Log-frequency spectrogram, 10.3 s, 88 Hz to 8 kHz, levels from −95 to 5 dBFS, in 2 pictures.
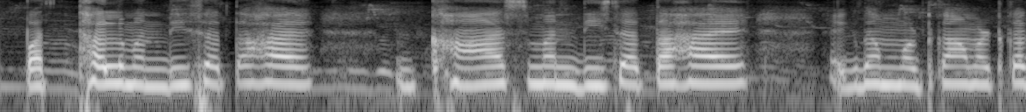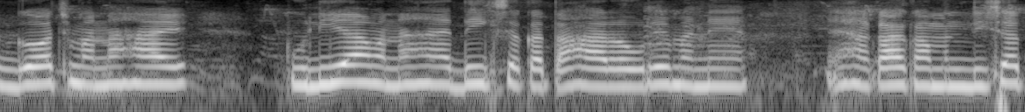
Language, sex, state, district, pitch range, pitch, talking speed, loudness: Hindi, female, Chhattisgarh, Jashpur, 255-275 Hz, 270 Hz, 175 wpm, -16 LUFS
